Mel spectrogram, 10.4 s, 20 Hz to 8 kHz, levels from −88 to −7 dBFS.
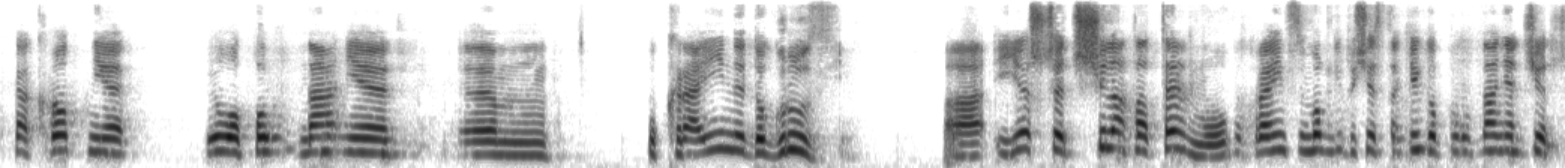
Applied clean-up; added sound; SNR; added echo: neural mask model DeepFilterNet 3.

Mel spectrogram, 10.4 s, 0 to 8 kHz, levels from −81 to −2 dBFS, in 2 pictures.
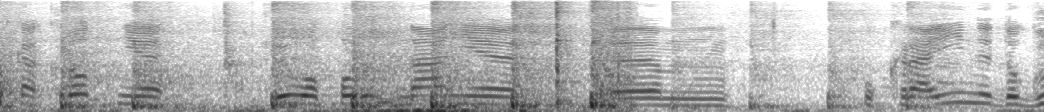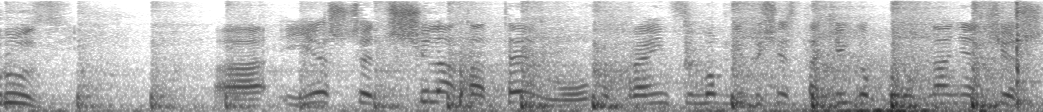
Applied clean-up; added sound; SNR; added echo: none; Hammer; -3 dB; none.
